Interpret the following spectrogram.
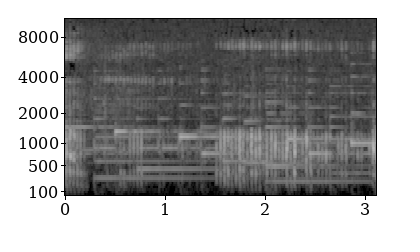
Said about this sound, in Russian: Бродит кот один по дому, да мурлычет монотонно.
